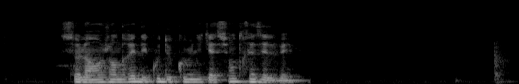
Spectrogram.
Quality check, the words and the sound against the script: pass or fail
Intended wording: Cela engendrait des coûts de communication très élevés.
pass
